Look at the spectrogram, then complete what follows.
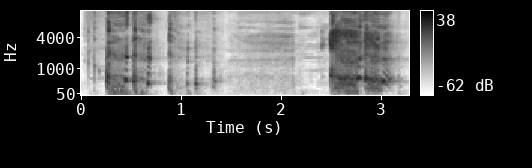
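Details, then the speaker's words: Coughing during a recording by someone who says they are a little sick: a burst of several quick, harsh coughs, a brief pause, then another loud cough. "Sorry if you hear me coughing. I'm a little sick. Well, not sick, but like I cough, so yeah."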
